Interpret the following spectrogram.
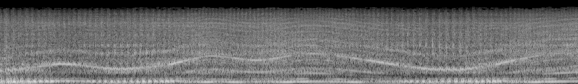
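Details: Subaru Impreza EJ18 four-cylinder at idle, intake manifold swapped from old engine: stumbling uneven low beat with wandering speed, not firing on all four cylinders despite new leads, plugs and reseated connectors; cause unknown.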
